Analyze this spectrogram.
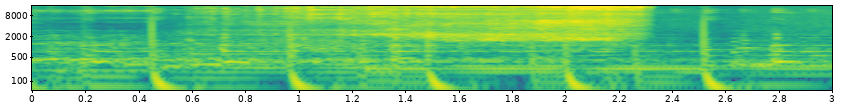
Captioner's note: whirring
